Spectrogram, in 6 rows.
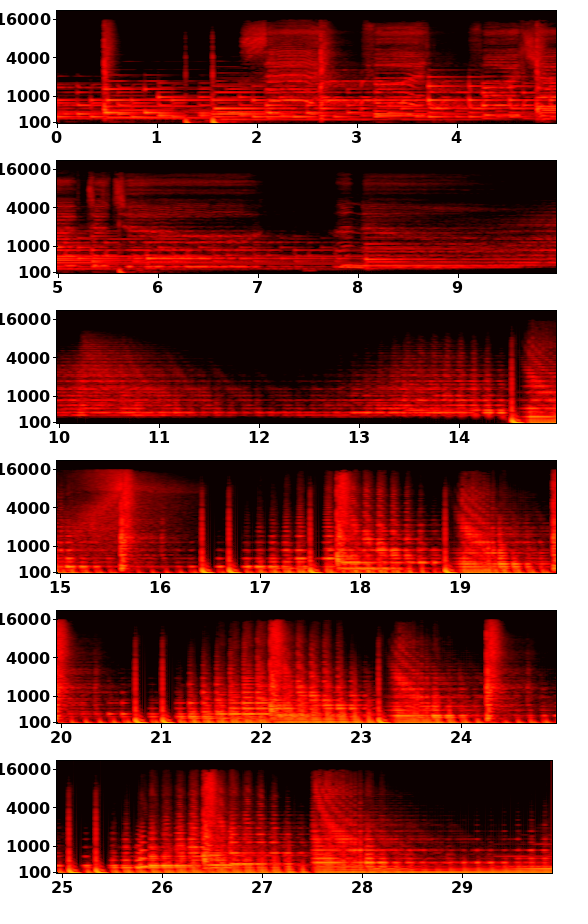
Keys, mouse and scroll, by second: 0.8-1.8 drag, 2.0 middle click, 3.1 middle click, 4.6 click, 5.6 click, 6.7 middle click, 7.6 click, 8.6 ctrl+click, 9.4-10.8 drag, 11.5 click, 12.4 middle click, 13.6 ctrl+z, 14.4 KP_3, 16.8-18.8 drag, 20.7 middle click, 21.7-23.8 middle drag, 24.0 middle click, 29.8 click.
